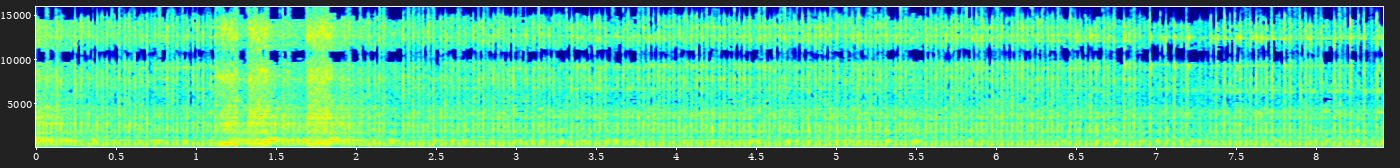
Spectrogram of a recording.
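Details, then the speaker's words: Ported Poulan 245A chainsaw with bow bar on first start: sharp, high-pitched buzz with revs hanging and sounding thin and starved; running a little lean at idle/low jet, still needs carb tuning. "still need to do some tuning but uh she's a little lean you hear it starving just a touch"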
